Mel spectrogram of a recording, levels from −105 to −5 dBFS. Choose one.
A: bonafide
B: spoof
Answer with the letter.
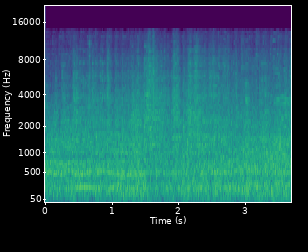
A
